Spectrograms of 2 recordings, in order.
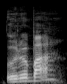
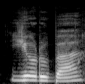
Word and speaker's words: Yoruba: So you can speak Uruba? Yoruba.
